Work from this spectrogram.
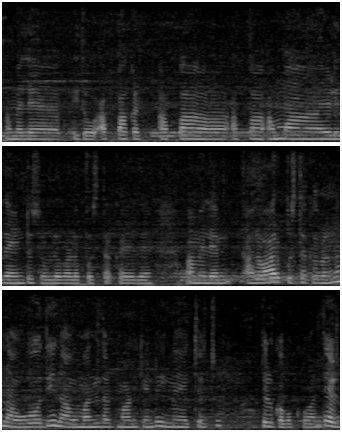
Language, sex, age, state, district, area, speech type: Kannada, female, 30-45, Karnataka, Vijayanagara, rural, spontaneous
